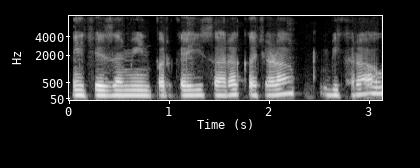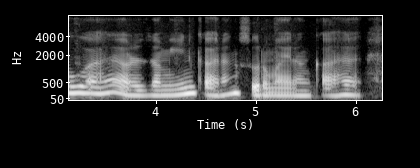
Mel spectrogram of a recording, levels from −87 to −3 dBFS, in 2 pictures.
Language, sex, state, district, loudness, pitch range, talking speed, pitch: Hindi, male, Jharkhand, Ranchi, -18 LUFS, 135-160 Hz, 165 wpm, 140 Hz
